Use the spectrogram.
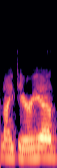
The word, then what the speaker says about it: Cnidaria: When you pronounce the word Cnidaria, the C is silent.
